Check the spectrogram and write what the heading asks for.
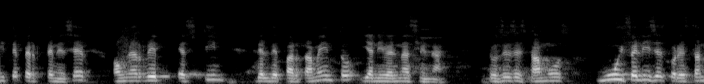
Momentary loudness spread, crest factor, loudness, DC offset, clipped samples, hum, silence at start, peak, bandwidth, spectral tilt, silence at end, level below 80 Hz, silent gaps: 11 LU; 18 dB; -21 LUFS; under 0.1%; under 0.1%; none; 0 s; -2 dBFS; 8.2 kHz; -9 dB/octave; 0 s; -56 dBFS; none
